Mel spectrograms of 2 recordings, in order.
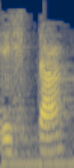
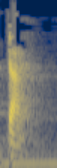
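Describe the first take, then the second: First: The initial unstressed vowel is fully pronounced. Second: The initial unstressed vowel is dropped entirely. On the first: "la E en sílaba inicial átona, en la que se produce reducción y oscurecimiento" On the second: "pasa a"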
